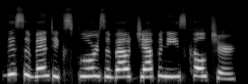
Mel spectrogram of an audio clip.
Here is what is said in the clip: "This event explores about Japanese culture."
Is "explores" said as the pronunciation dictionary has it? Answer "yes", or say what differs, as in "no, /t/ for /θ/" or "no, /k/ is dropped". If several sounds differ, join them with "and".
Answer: yes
